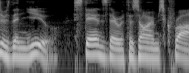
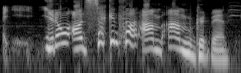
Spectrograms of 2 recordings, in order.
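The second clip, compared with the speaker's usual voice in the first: high, stammering back-out; nervous refusal; 10 semitones higher than usual. Acted. Adventurer backing out of the deal, nervous. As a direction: back away politely with a stammer.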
